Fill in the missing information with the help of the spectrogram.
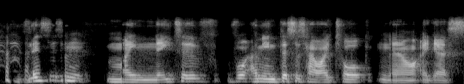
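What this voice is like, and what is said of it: Usual voice. Nothing is said of it.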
